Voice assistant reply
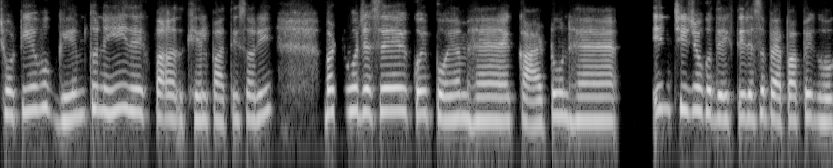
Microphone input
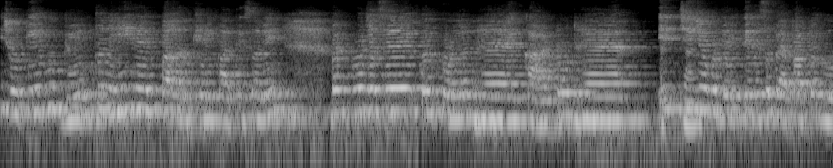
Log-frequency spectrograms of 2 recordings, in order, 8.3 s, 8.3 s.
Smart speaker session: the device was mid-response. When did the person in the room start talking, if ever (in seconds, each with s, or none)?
6.6 s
